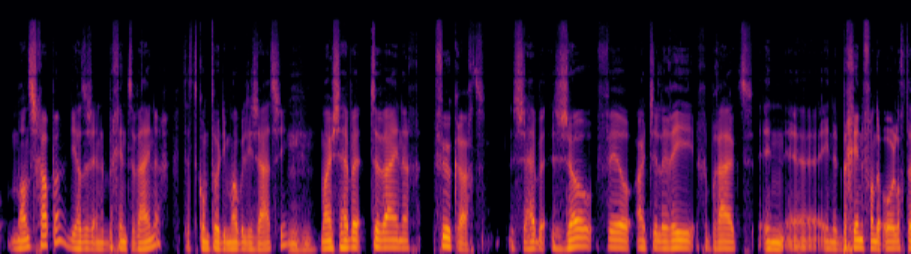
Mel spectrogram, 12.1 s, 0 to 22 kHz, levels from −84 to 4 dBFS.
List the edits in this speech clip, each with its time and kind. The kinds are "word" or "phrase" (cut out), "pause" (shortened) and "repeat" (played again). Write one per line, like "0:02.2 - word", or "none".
0:02.4 - pause
0:04.9 - pause
0:10.1 - word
